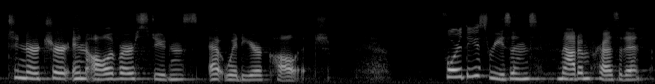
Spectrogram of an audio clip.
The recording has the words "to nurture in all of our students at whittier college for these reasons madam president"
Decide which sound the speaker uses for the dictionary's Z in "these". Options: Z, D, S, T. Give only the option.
Z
